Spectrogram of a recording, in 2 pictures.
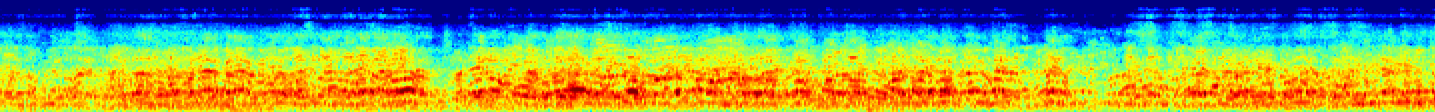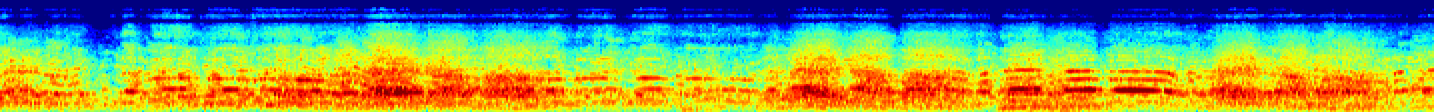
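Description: A large crowd of men chants and shouts together loudly in an echoing hall.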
